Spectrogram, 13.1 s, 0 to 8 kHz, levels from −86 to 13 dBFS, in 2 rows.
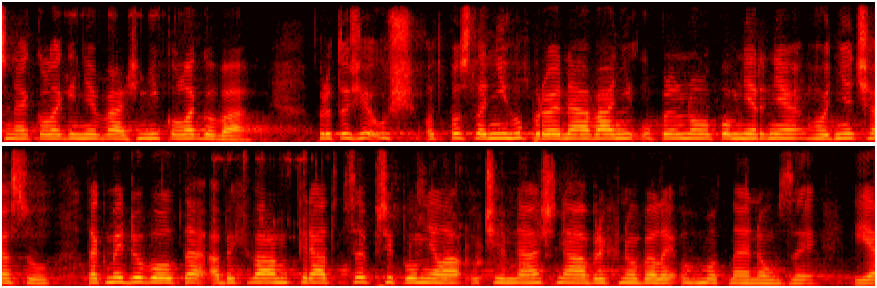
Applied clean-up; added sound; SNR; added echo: neural separator model SepFormer DNS4.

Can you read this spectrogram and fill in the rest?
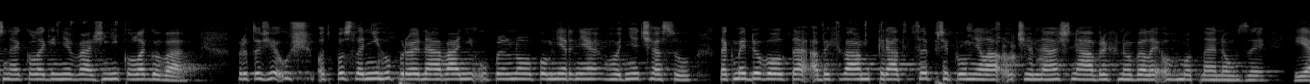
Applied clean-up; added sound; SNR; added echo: neural mask model Resemble Enhance denoiser.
